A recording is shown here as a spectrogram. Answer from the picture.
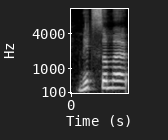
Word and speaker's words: Midsommar: But based off of his previous movies, Hereditary and Midsommar, or Midsummer for those of you who are irritated by me pronouncing it Midsommar.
